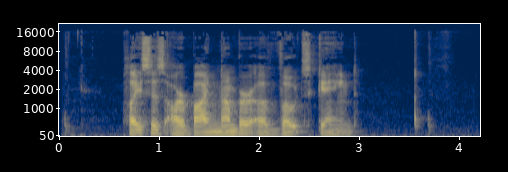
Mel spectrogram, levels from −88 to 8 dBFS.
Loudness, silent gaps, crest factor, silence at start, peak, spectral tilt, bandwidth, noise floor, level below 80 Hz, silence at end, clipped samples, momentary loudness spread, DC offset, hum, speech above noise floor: -19 LUFS; none; 20 dB; 0.65 s; -2 dBFS; -4 dB/octave; 17 kHz; -58 dBFS; -50 dBFS; 0.6 s; under 0.1%; 23 LU; under 0.1%; none; 39 dB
